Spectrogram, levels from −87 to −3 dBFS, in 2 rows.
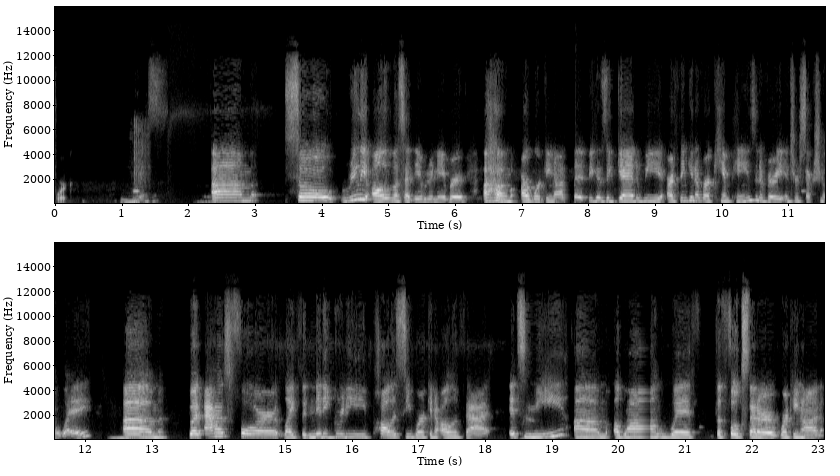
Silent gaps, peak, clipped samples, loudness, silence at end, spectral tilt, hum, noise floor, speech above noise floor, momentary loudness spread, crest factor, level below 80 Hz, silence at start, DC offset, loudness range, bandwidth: none; -6 dBFS; under 0.1%; -25 LUFS; 0 s; -3.5 dB/octave; none; -70 dBFS; 45 dB; 13 LU; 20 dB; -66 dBFS; 0.05 s; under 0.1%; 5 LU; 12.5 kHz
